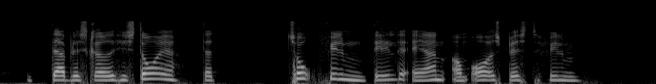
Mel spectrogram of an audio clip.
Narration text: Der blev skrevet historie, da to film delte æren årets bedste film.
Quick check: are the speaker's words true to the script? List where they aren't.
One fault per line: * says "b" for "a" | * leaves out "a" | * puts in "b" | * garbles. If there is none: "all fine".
* puts in "som"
